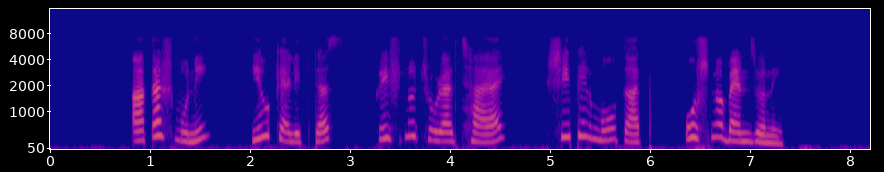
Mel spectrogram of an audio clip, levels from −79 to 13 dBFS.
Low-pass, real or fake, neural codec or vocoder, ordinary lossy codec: 7.2 kHz; fake; codec, 16 kHz, 1 kbps, X-Codec, HuBERT features, trained on balanced general audio; AAC, 48 kbps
